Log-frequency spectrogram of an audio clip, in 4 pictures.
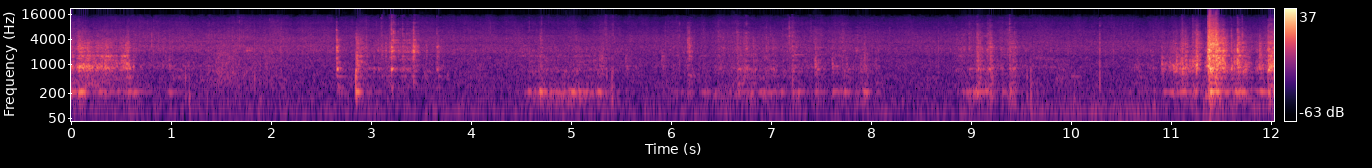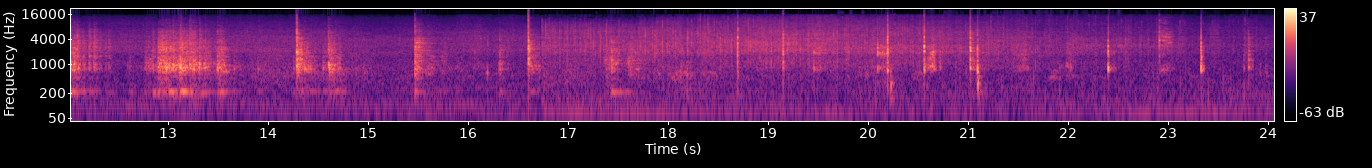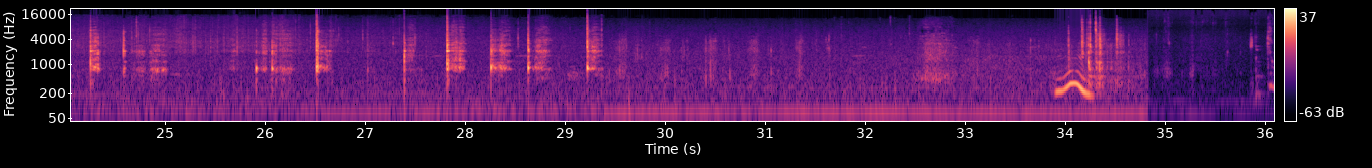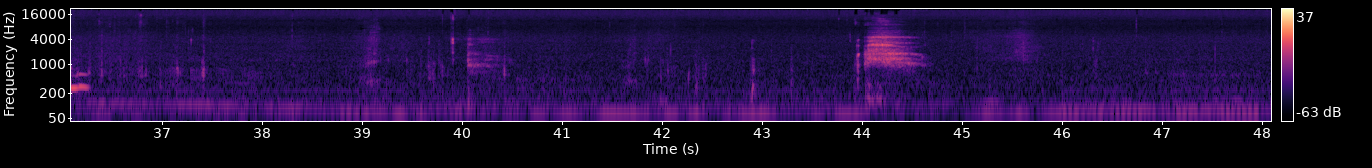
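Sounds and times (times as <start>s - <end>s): utensil clinking and scraping pan: 0.0s - 1.3s, 2.6s - 3.8s, 4.4s - 8.2s, 8.8s - 9.7s, 10.7s - 29.4s
food sizzling in a pan: 0.0s - 29.4s.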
